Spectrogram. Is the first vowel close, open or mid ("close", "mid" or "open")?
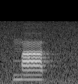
open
